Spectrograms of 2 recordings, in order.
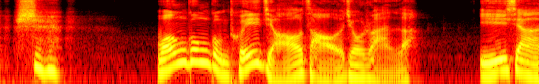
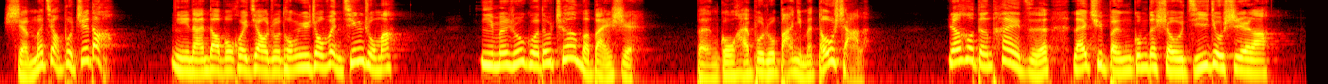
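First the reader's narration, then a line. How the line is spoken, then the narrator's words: Loud angry scolding. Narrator (Chinese): 孙皇后的脸色突然又阴沉了下去，她扯着嗓子大声骂道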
